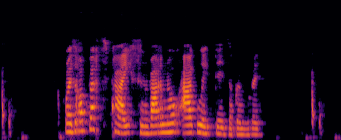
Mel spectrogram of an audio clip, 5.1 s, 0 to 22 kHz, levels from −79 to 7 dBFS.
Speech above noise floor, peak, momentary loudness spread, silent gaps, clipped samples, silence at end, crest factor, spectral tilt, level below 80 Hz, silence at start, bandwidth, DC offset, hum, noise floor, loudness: 55 dB; -2 dBFS; 18 LU; 0.52-0.80 s; under 0.1%; 0.3 s; 18 dB; -5 dB/octave; -60 dBFS; 0.05 s; 7.2 kHz; under 0.1%; none; -72 dBFS; -17 LUFS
